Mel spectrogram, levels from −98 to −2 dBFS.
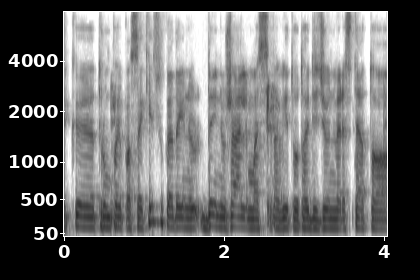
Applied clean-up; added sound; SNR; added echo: none; none; none; none.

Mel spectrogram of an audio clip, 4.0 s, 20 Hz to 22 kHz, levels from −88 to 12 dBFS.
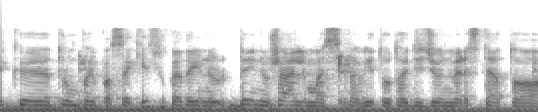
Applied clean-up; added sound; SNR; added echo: none; Piano; -2 dB; none.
